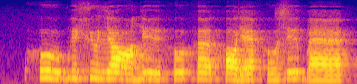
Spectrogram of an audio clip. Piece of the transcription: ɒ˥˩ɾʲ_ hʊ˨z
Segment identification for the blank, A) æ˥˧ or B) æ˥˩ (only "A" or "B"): A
